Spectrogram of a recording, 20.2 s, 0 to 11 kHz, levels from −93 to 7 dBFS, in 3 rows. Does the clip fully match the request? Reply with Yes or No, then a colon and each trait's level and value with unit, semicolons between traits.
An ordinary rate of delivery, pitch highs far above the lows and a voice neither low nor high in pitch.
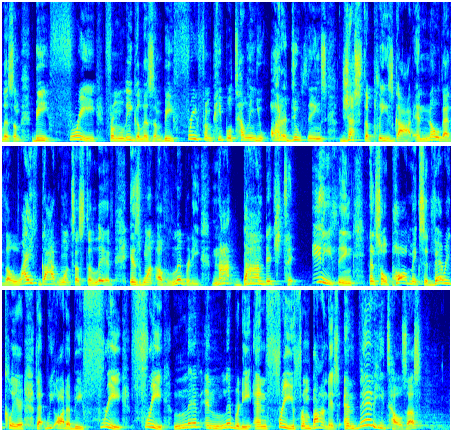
Yes: average, 185 wpm; wide, 7.4 semitones; medium, 175 Hz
